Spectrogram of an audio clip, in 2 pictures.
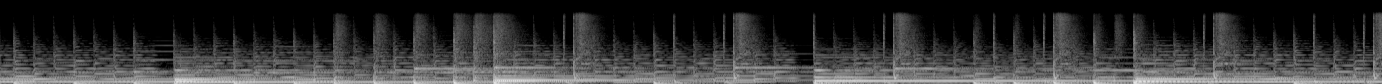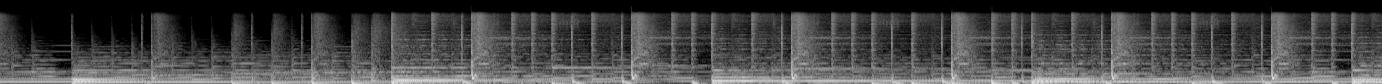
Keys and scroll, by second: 5.9 F9, 8.4-12.7 typing, 18.5-22.1 typing, 22.1 Return, 27.2 typing.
